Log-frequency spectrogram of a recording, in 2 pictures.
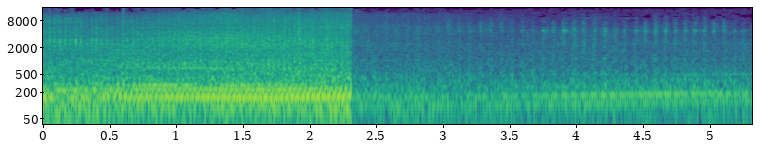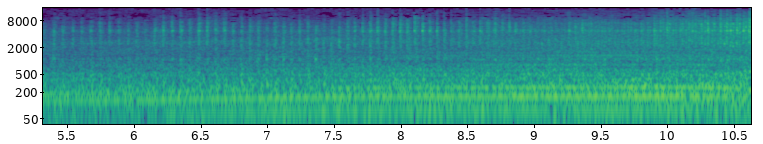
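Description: Tank engine sound effect running loud, then cutting off suddenly about two seconds in to a quieter, steady idle.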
